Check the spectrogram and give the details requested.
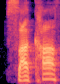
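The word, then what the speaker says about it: סוכות: Sakath is the proper pronunciation. The ancient biblical paleo pronunciation of what of the word that transliterates to tabernacles.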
